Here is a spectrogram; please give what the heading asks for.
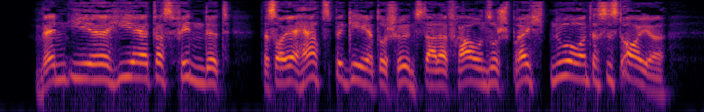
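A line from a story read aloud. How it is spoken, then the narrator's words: Called down. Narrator (German): rief ihr Xaro von seinem edlen Sattel herab zu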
